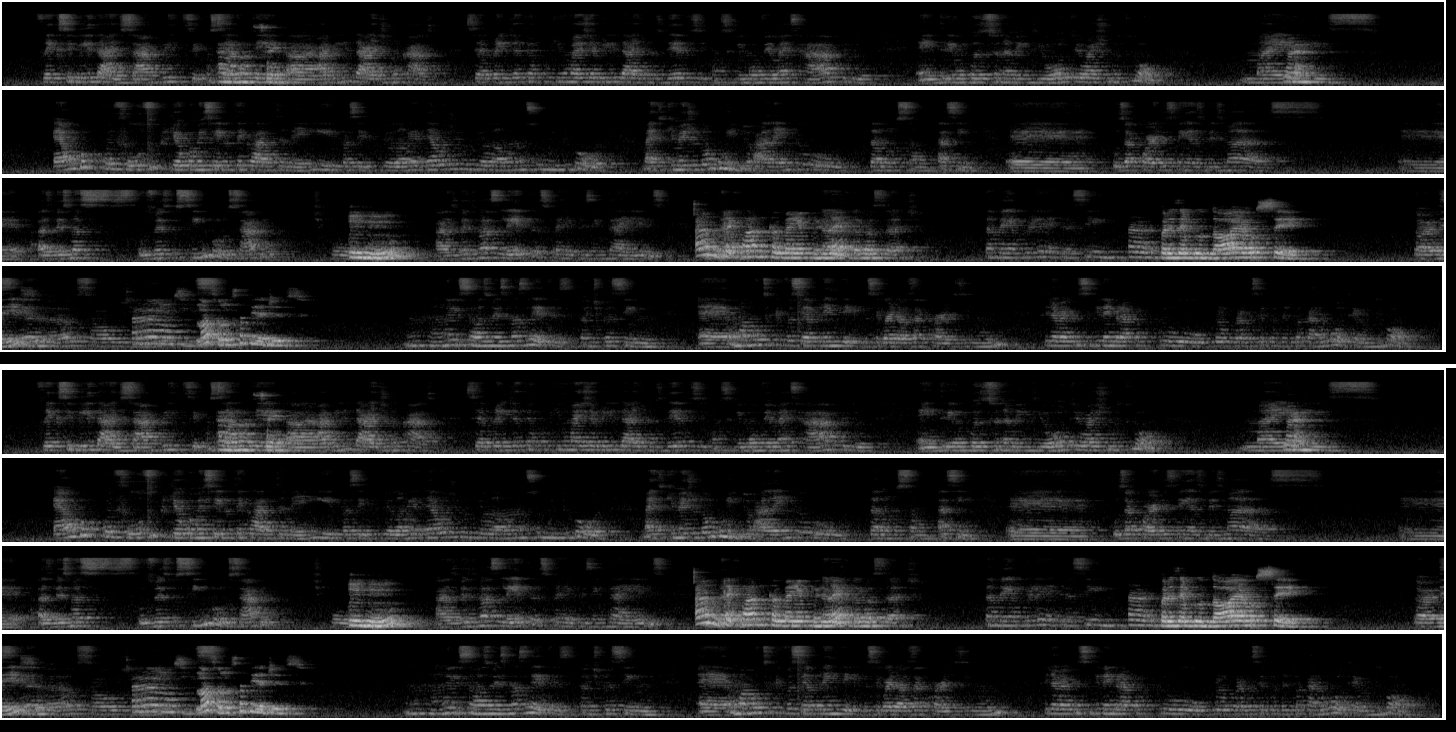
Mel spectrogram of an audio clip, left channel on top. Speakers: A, on the left; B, on the right.
A: Flexibilidade, sabe? Você consegue
B: Ah,
A: ter
B: sei.
A: a habilidade, no caso. Você aprende a ter um pouquinho mais de habilidade nos dedos e conseguir mover mais rápido entre um posicionamento e outro, e eu acho muito bom. Mas
B: É.
A: é um pouco confuso, porque eu comecei no teclado também e passei pro violão, e até hoje no violão eu não sou muito boa. Mas o que me ajudou muito, além do, da noção, assim, é, os acordes têm as mesmas é, as mesmas, os mesmos símbolos, sabe? Tipo,
B: Uhum.
A: as mesmas letras para representar eles.
B: Ah,
A: Então,
B: no teclado também é por
A: já
B: letra?
A: ajuda bastante. Também é por letra, sim.
B: Ah, por exemplo, Dó é o C,
A: Dó é o
B: é
A: C,
B: isso?
A: rã, o sol, o G,
B: Ah, não s-
A: isso.
B: nossa, eu não sabia disso.
A: Uhum, eles são as mesmas letras. Então, tipo assim, é, uma música que você aprender, que você guardar os acordes em um, você já vai conseguir lembrar pra, pro, pro, pra você poder tocar no outro. e É muito bom.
